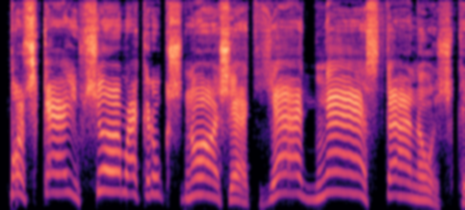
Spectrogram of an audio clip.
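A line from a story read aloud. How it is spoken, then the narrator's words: Shouted from a distance. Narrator (Russian): крикнула тетя Пани со своего этажа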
